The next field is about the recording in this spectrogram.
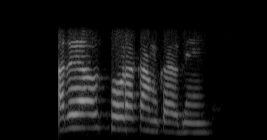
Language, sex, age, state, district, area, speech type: Hindi, female, 45-60, Uttar Pradesh, Pratapgarh, rural, conversation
